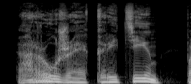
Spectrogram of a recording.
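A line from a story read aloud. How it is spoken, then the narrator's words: Pained hiss. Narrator (Russian): прошипел Катберт, и в его голосе явственно слышалась боль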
